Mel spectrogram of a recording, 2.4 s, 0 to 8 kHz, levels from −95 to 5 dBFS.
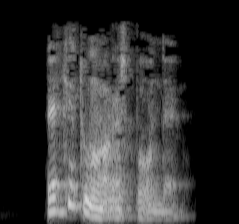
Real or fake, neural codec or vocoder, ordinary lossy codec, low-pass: fake; codec, 16 kHz, 4 kbps, FunCodec, trained on LibriTTS, 50 frames a second; MP3, 24 kbps; 7.2 kHz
